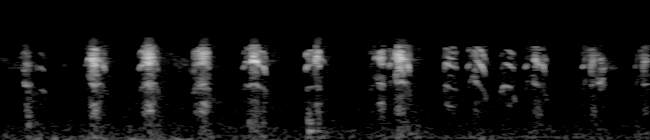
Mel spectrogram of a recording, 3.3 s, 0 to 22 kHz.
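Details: A nesting box holding seven kestrels on a hot June 12th, 2025, with a rapid, uneven stream of grating, high screeches, about four per second, some louder and some softer, continuing throughout.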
